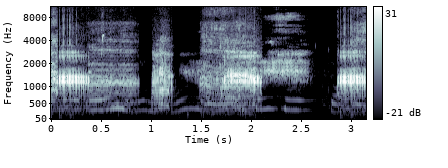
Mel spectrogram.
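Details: Egret calls used to lure migrants into nets after dark: short and long gravelly croaks alternate with a clipped squawk and a quiet stretch carrying faint high notes.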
